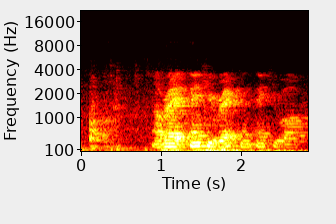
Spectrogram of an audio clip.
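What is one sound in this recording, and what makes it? A man speaks into a microphone, heard through a loudspeaker in a large room.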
